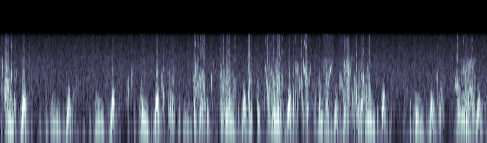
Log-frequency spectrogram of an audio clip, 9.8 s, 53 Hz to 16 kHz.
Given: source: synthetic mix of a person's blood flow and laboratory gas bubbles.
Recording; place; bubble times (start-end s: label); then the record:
Doppler ultrasound of blood flow; precordium
0.00-0.35 s: bubbles
2.54-2.65 s: bubbles
2.81-2.91 s: bubbles
3.14-3.53 s: bubbles
3.84-4.31 s: bubbles
4.38-4.74 s: bubbles
4.94-5.07 s: bubbles
5.13-5.21 s: bubbles
5.25-5.68 s: bubbles
5.83-6.23 s: bubbles
6.29-6.67 s: bubbles
6.76-7.46 s: bubbles
8.71-8.89 s: bubbles
9.08-9.52 s: bubbles
From the record:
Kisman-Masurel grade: 333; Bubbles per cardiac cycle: rolling drumbeat, 9 or more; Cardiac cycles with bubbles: 50 to 99%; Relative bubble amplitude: loud (0.450 to 0.775); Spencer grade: 3 (all of the cardiac periods contain showers or single bubble signals, but not dominating or overriding the cardiac motion signals); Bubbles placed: only in the low amplitude regions of the cardiac cycle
